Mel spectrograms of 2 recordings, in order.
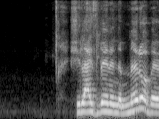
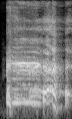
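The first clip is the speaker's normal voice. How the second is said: short high burst of laughter; amused laugh after warning; 5 dB louder than usual. Real, not acted.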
